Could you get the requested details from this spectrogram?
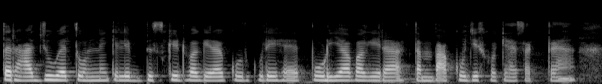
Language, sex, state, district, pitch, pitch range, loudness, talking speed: Hindi, female, Jharkhand, Deoghar, 185 Hz, 180-195 Hz, -19 LUFS, 160 wpm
